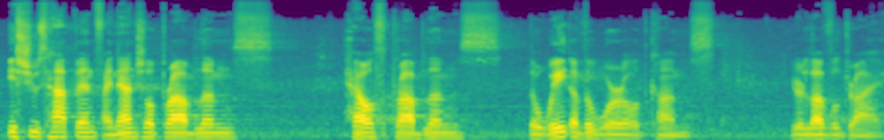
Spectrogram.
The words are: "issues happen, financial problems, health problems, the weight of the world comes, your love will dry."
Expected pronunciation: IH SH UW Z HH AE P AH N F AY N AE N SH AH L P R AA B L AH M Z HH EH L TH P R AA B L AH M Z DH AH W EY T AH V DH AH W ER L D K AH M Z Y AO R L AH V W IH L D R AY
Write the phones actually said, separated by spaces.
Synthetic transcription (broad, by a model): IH SH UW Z HH AE P AH N F AY N AE N SH AH L P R AA B L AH M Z HH EH L TH P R AA B L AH M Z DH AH W EY T AH V DH AH W ER L D K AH M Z Y AO R L AH V W IH L D R AY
